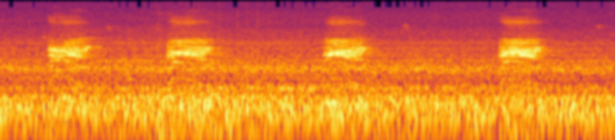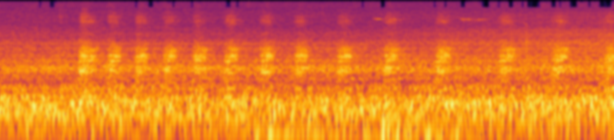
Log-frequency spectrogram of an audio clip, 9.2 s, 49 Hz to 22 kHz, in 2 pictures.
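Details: Warning noise from a squirrel in Cambridge, UK, 27 September 2019, 3:16 pm: four loud wheezy, duck-like rasps roughly a second apart, then a fast run of soft clicking chucks over constant low hum.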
